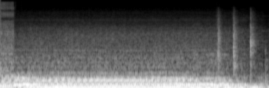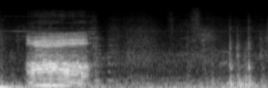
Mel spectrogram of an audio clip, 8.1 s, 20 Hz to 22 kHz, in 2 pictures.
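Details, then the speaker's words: Turbo BMW E30 on E85, first start after ECU install with only injector data and required fuel changed: engine catches, runs rough and uneven about three seconds, then leans out and dies; won't hold idle without throttle. "Now it will not stay idling. I have to give it gas and hold the gas to find the sweet spot to keep it idling, but as soon as that idle starts to settle anyways, the car just leans out and dies."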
